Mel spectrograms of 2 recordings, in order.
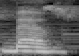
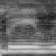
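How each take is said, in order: First: The vowel is a short 'eh' sound. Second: The vowel is a long 'ay' sound. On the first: The speaker calls it right. "it's Bev ... It's B E V" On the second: The speaker calls it wrong. "It's not Bev, ... My name is not B A V E"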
